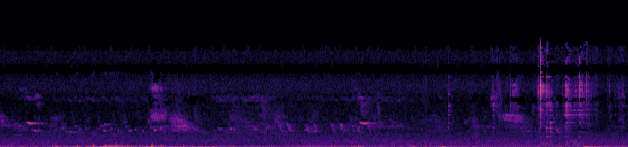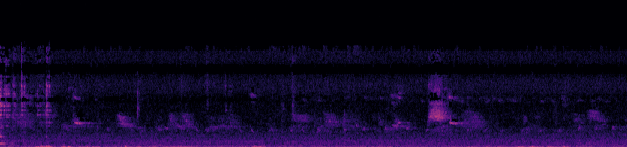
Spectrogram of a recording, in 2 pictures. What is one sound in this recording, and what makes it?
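Wind gusts outdoors and rustles tree leaves.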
